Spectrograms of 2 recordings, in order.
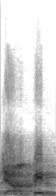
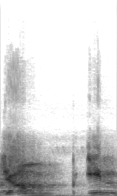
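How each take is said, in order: First: The two words run together as one. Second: The two words are said separately. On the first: The speaker calls it right. "জাম্প ইন বলবে" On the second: The speaker calls it wrong. "তারা জাম্প ইন বলবে না"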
